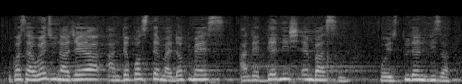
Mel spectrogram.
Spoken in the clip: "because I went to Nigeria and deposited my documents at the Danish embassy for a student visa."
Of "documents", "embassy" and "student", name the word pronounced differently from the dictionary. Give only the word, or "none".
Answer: none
